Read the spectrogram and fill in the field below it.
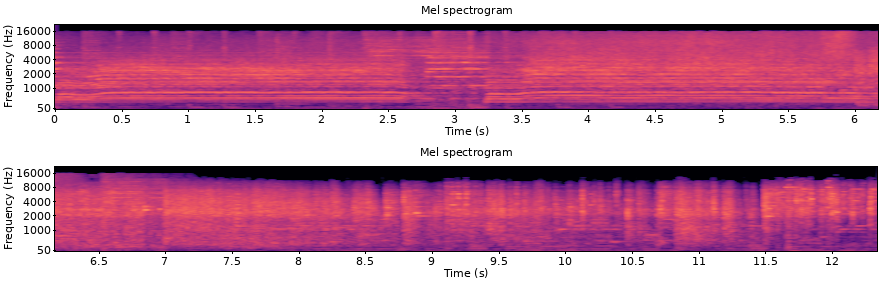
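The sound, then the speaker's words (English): A loud ballpark locomotive horn blares in sustained, chord-like blasts with a short break, then fades into a roaring, rumbling wash of stadium crowd noise, after a home run by Nelson Cruz hits the train in left center field. “This one's going to the locomotive. And it hits the train.”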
